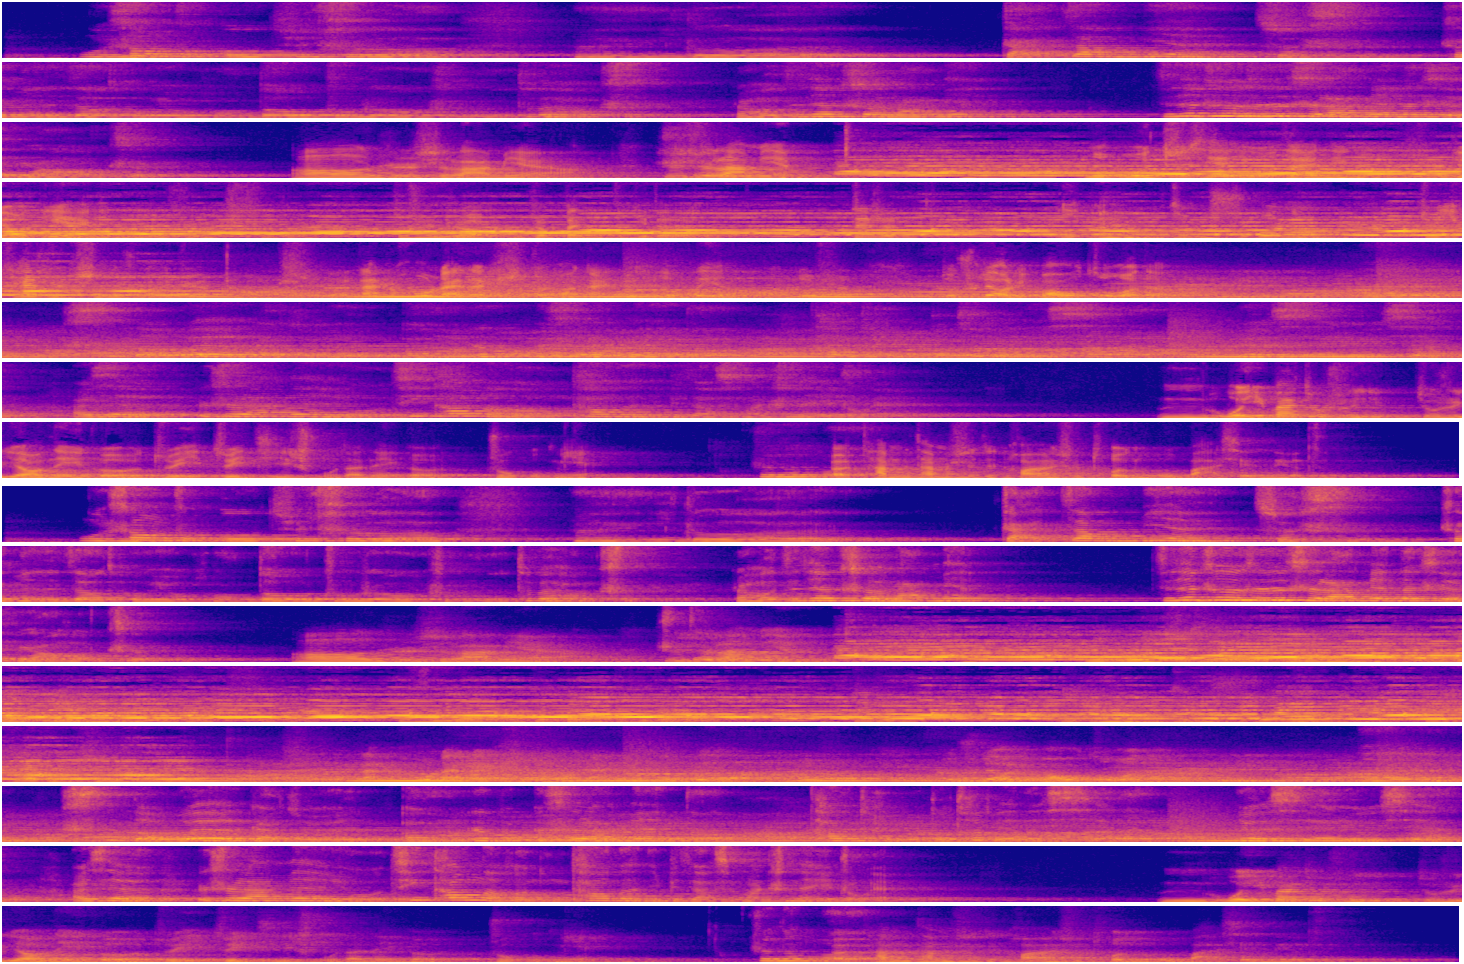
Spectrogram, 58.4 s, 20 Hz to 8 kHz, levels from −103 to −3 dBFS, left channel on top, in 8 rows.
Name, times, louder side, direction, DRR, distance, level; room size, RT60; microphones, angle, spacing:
voice 1, 0.4-2.6 2.9-4.2 5.0-6.9 7.2-10.5 11.0-12.2 13.1-15.4 17.9-18.2 24.0-24.2 36.0-42.3 42.7-48.2 54.9-55.5, right 2 dB, 65° right, 4 dB, 1.2 m, -34 dB
voice 2, 16.0-17.5 17.9-18.6 19.4-19.5 20.0-23.4 23.9-25.5 26.0-26.5 27.2-28.6 29.0-33.6 33.9-35.1 49.6-54.1 55.2-57.7, left 2 dB, 55° left, 9 dB, 0.7 m, -33 dB
sound 1, 18.8-30.1, right 2 dB, 15° right, 0.6 m, -22 dB
sound 2, 29.9-43.7, equal, 10° left, 1.0 m, -34 dB
11.5 x 6.5 x 5.7 m, 2.1 s
head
